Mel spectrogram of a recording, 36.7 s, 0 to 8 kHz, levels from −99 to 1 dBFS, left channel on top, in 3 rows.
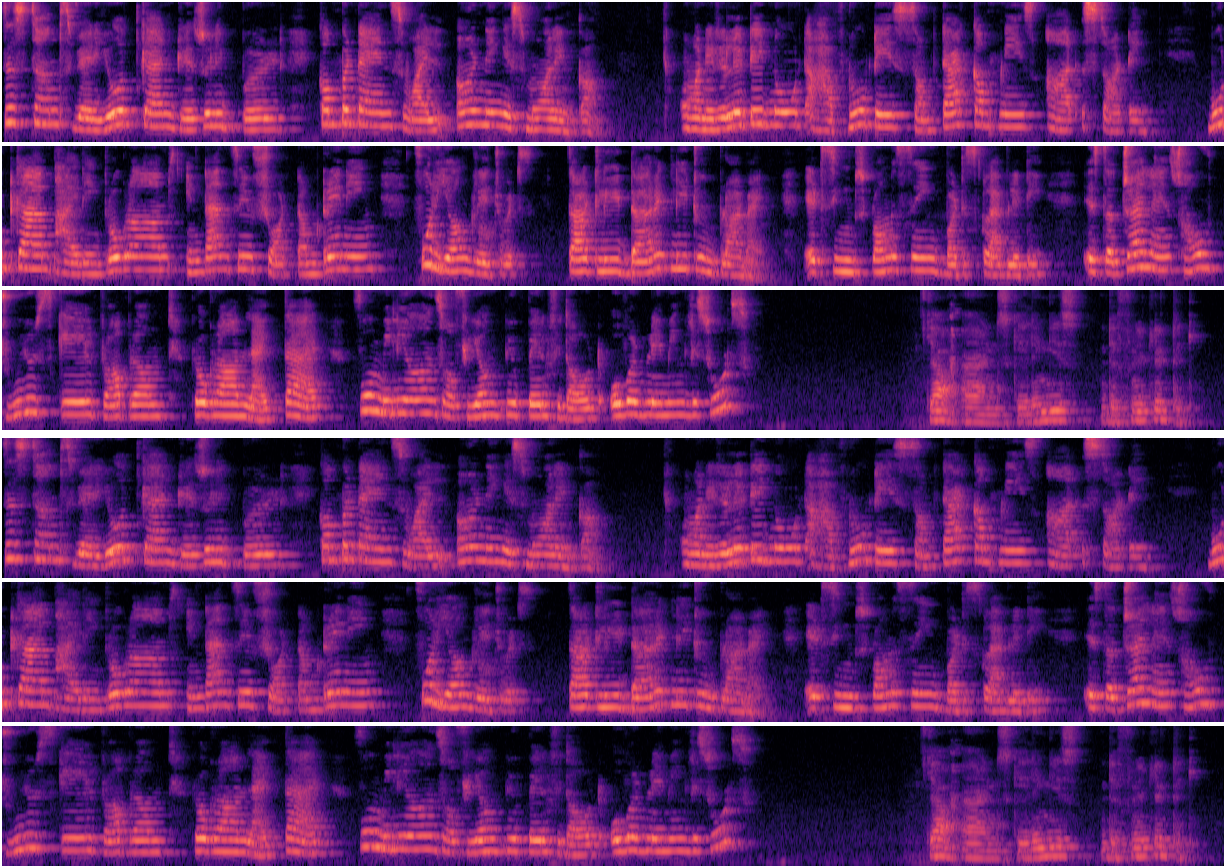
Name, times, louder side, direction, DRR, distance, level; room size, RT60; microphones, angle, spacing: voice 1, 0.0-6.0 6.8-11.5 12.1-15.9 16.4-17.4 17.9-19.8 20.2-22.6 23.0-27.6 28.0-31.9, left 6 dB, 90° left, 7 dB, 0.4 m, -30 dB
voice 2, 33.7-35.2 35.5-36.3, left 2 dB, 20° left, 0 dB, 0.7 m, -39 dB
3.2 x 2.3 x 3.5 m, 0.43 s
head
